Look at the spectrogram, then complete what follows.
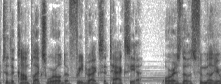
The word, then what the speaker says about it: Friedreich: Pronounced as Friedreich's ataxia, its name can be quite a mouthful. Some people even prefer the French pronunciation Friedreich's, but for the sake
